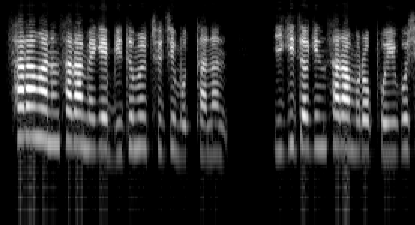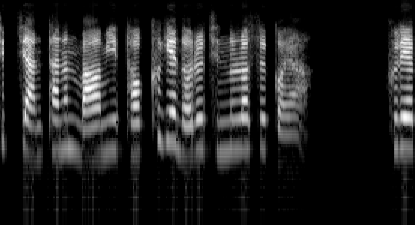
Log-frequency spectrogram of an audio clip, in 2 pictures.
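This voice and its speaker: High-voiced older woman narrating gently. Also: no echo. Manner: gentle, rueful, speaks as a letter to her younger self. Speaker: storyteller. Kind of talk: scripted narration. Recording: dull lo-fi dry sound.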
